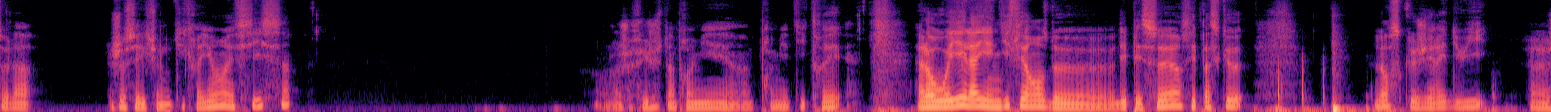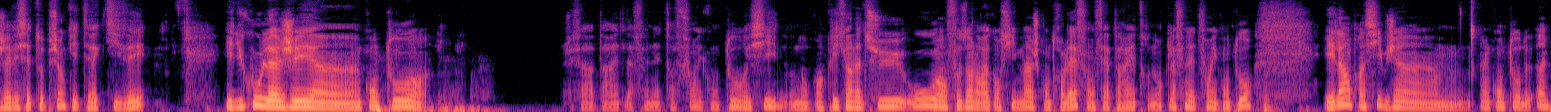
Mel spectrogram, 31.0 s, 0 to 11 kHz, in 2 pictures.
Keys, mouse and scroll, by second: 2.8-6.3 drag, 7.7 click, 13.3 F6, 14.6 click, 19.9 ctrl+shift+f, 21.9 click, 23.8 click, 27.7 click, 28.5-30.7 drag.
